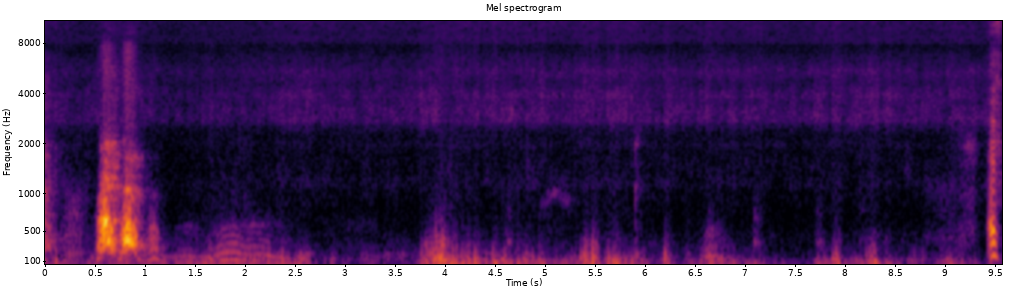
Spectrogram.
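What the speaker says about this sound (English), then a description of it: "everyone pauses and goes on alert when Amarok barks." A dog barks sharply at the start, in a garden where rabbits are kept, followed by softer low yips and whimpering sounds spread across the rest of the clip, nearby and otherwise quiet.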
